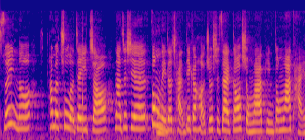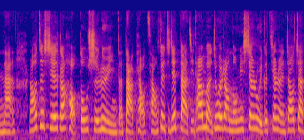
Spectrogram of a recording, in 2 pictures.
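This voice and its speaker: A woman with a high pitch speaks at a fairly quick pace with ordinary pitch variation. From Taiwan. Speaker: news show host. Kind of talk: casual news chat. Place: studio. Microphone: lapel.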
